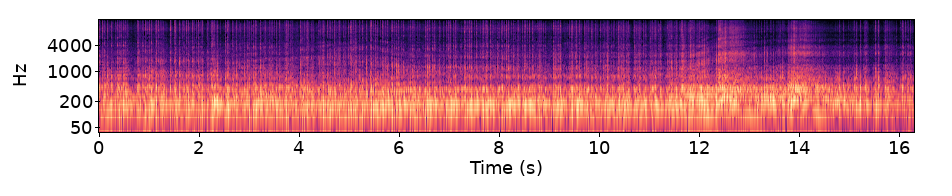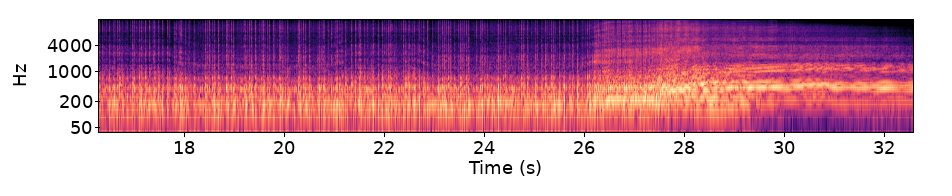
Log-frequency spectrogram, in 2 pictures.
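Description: Nitrous-equipped square-body Chevrolet Silverado drag truck's engine idling steadily, with a couple of brief changes a little before halfway. Near the end it launches at full throttle, the engine pitch climbing fast and loud.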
